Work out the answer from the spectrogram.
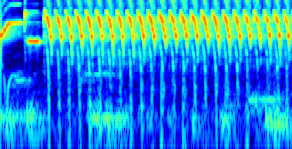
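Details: Canary song opening with a few short whistled notes, then a fast, even trill of buzzy notes repeated about three times per second.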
